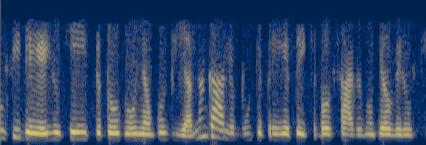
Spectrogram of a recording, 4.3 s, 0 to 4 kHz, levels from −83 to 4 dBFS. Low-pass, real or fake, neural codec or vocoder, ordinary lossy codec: 3.6 kHz; real; none; MP3, 32 kbps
